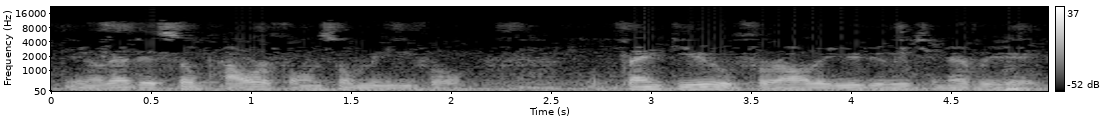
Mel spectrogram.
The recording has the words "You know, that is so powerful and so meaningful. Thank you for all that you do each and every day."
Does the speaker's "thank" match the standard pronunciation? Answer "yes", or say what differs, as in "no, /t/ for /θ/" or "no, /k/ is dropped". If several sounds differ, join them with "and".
yes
